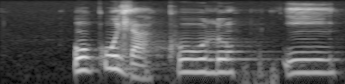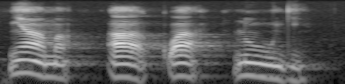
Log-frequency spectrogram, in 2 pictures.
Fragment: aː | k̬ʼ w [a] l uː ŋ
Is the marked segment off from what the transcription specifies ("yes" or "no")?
no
